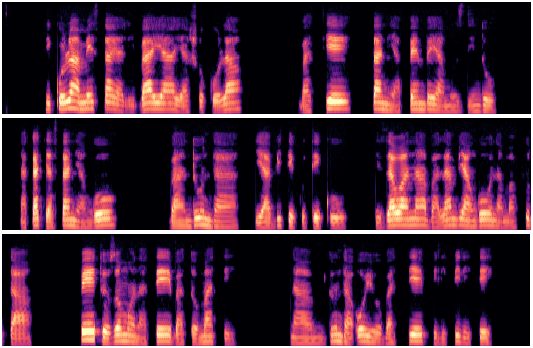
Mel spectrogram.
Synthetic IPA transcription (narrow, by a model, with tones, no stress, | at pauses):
li˨ko˨lo˦ja˨mɛ˦sa˦ja˨li˨ba˦ja˦ja˨ʃo˨ko˨la˦ | ba˨ti˦e˦ | sa˦ni˨ja˨pɛ˦mbɛ˦ja˨mo˨zi˨ndo˦ | na˨ka˦ti˨ja˨sa˦ni˨ja˨ŋɡo˦ | ba˨ndu˦nda˨ | ja˨bi˦te˨ku˨te˨ku˨ | e˨za˦wa˦na˦ba˨la˦mbi˦ja˨ŋɡo˦na˨ma˨fu˦ta˨ | pe˦to˨zo˦mɔ˦na˨tɛ˦ba˨to˨ma˦ti˨ | na˨du˦nda˨ʔo˦jo˨ba˨ti˦e˦pi˨li˨pi˦li˨tɛ˦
